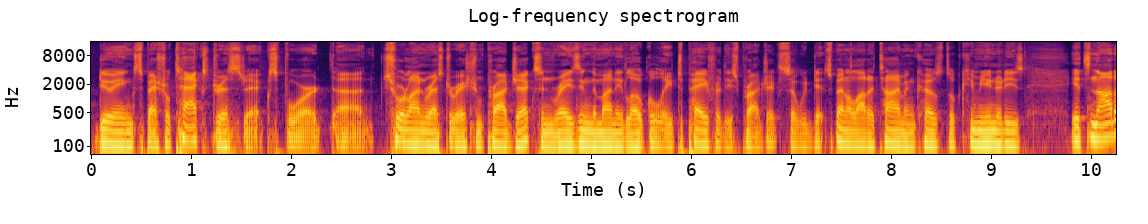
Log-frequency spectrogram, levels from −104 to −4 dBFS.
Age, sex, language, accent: 50-69, male, English, American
